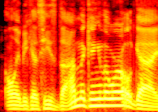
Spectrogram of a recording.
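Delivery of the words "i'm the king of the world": high, hammed-up King of the World cry; lightly mocking movie-star proclamation; mock movie quote. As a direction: belt it out like a cheesy hero. Quoting the Titanic line.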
